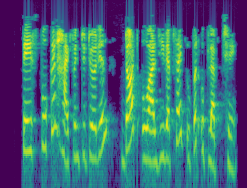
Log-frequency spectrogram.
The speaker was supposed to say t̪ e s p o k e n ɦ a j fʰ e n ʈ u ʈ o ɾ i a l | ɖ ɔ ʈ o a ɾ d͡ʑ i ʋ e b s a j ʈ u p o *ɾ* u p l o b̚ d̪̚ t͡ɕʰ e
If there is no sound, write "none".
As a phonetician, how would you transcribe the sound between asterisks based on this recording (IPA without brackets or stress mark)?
ɾ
